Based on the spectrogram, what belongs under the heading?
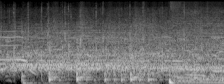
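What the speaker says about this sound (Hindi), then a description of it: "पहले रेमो सर के लिए जोरदार तालियां हो जाए" A studio audience on a TV comedy show cheers and claps loudly, a dense roar of whoops and shouts with rhythmic thumps underneath.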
